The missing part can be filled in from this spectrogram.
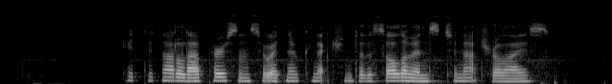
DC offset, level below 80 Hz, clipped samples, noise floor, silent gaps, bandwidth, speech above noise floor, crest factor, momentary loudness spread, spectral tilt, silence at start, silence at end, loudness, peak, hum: under 0.1%; -66 dBFS; under 0.1%; -73 dBFS; none; 11 kHz; 45 dB; 20 dB; 15 LU; -6.5 dB/octave; 1.25 s; 0.65 s; -29 LUFS; -10 dBFS; none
